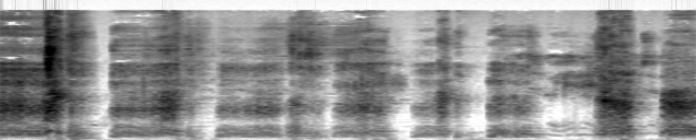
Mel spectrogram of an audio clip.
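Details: Growls from a West Highland White Terrier, harsh and throaty, rising and falling in about eight uneven bursts with short gaps, some louder snarly peaks near the start and end, in a small room.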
